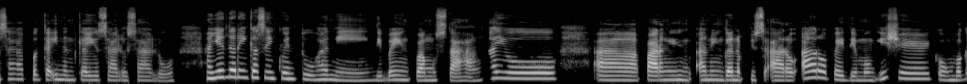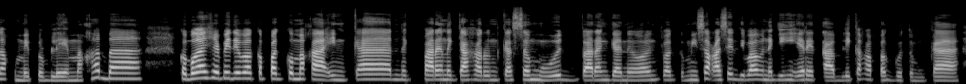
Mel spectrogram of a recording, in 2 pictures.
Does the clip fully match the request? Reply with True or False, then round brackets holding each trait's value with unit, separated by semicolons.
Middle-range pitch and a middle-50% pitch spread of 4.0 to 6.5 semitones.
False (210 Hz; 4.3 semitones)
